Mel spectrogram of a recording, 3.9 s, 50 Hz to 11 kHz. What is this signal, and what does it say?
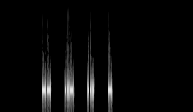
Morse code, heard as a keyed tone, about 48 wpm, spaced as for 23 wpm, 700 Hz. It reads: MUST
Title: 4x Character Spacing - Top 300 Words - 50wpm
